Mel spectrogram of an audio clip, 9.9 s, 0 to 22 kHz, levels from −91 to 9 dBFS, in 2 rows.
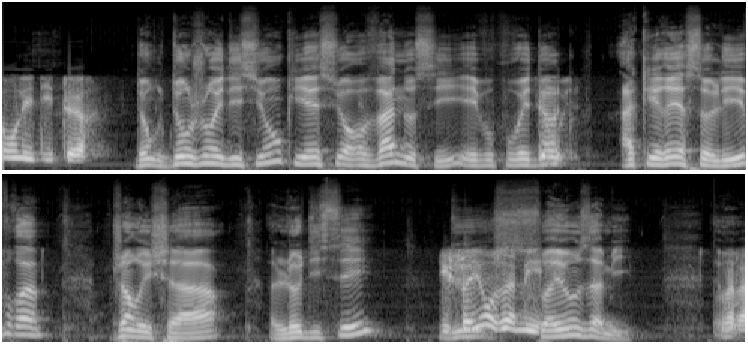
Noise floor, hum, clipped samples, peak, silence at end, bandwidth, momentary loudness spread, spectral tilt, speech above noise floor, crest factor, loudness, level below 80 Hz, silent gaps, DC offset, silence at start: -44 dBFS; none; under 0.1%; -2 dBFS; 0 s; 16 kHz; 8 LU; -5 dB/octave; 28 dB; 16 dB; -16 LUFS; -42 dBFS; none; under 0.1%; 0 s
